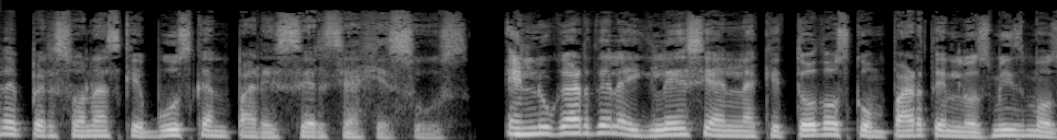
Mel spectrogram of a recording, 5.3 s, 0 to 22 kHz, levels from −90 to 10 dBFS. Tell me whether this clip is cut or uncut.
cut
